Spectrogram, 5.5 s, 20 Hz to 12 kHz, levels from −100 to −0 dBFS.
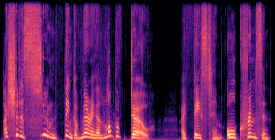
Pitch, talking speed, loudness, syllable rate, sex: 285 Hz, 175 wpm, -19 LUFS, 4.3 syllables/s, female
